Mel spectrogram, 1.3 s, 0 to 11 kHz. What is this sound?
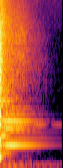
Snare sample - 2015 - 4 Punch of Evgeniy
Bosphorus, bronze, bubinga, click, Cooper, crash, custom, cymbal, cymbals, drum, drumset, hi-hat, hit, Istambul, metronome, one, one-shot, ride, shot, snare, TRX, turks, wenge, wood, Young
